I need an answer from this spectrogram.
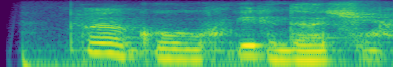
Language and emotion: Russian, sad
